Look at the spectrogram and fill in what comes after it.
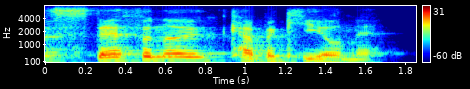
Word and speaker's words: Capaccioni: So it's a Stefano Capaccioni. – Oh my gosh, there's a hard C in there.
